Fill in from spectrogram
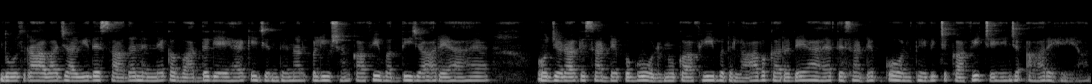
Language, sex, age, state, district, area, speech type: Punjabi, female, 45-60, Punjab, Amritsar, urban, spontaneous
